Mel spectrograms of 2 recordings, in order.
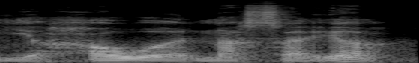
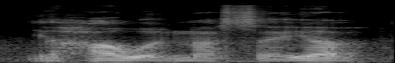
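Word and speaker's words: יהוה נסי: Okay, and when you get in the correct pronunciation of that would be Yahweh Nasayah. Yahweh Nasayah, which means Yahweh, our banner, or our ensign, our rallying point.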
